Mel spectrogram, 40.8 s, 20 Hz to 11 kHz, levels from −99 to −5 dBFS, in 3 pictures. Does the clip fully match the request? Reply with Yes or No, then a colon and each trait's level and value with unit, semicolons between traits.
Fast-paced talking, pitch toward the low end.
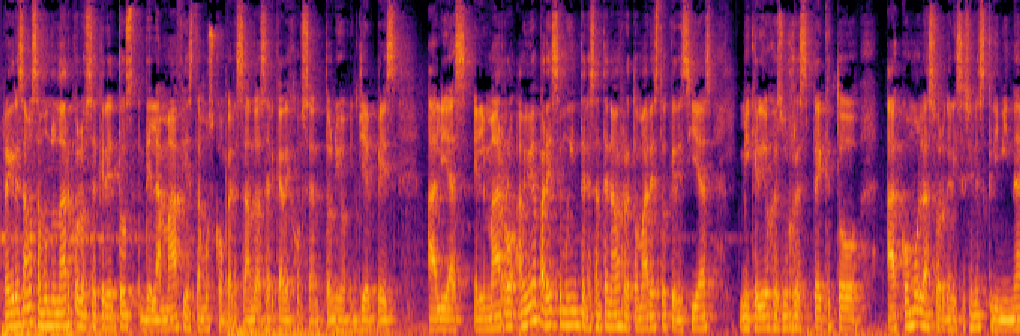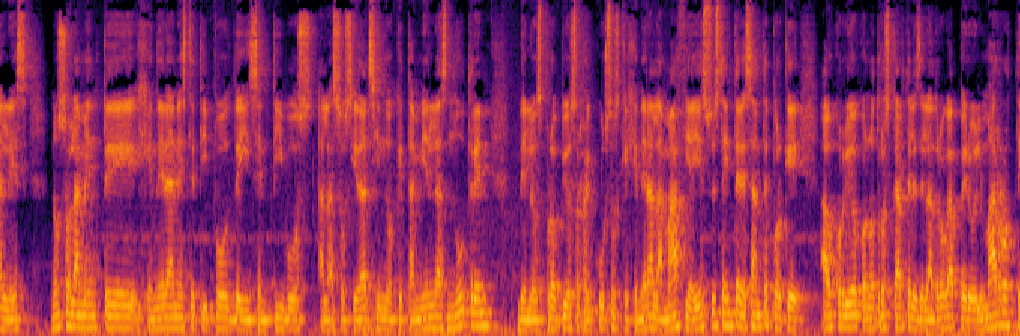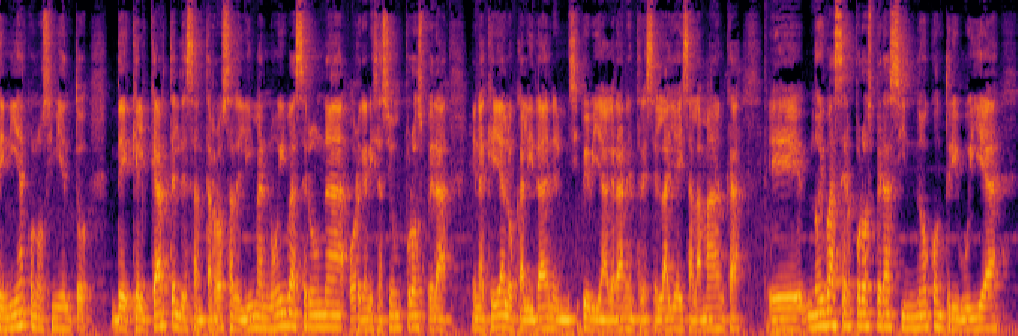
No: average, 175 wpm; low, 105 Hz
